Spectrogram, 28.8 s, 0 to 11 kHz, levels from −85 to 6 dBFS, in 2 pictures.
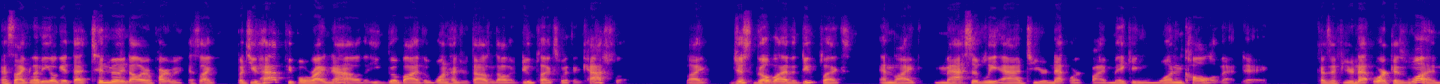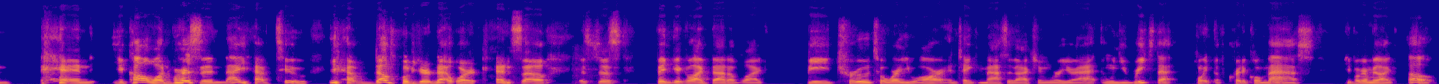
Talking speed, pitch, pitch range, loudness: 225 wpm, 140 Hz, 120-175 Hz, -23 LUFS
